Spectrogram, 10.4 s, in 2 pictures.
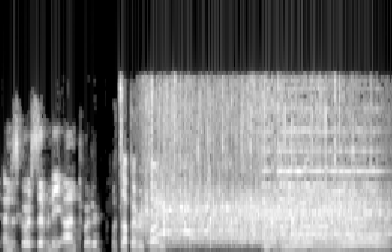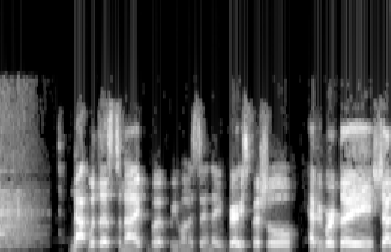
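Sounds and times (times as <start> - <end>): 
speech: 0.0 - 2.6, 6.2 - 10.4
applause: 1.6 - 5.8.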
